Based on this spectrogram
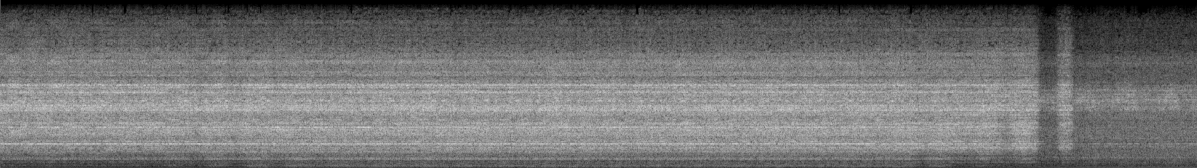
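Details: Pro-Cut on-car brake lathe machining a brake rotor with the chip deflector fitted, which damps vibration: a steady high-pitched cutting hiss over a low even hum, no ringing or chatter, so the lathe is taking a clean cut.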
